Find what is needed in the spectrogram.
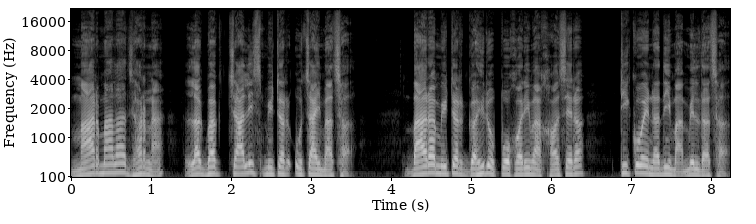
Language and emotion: Nepali, neutral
